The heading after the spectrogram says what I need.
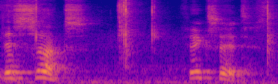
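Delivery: high-pitched, mild, nagging mock squeal. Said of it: "screaming in my ear saying".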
